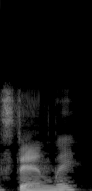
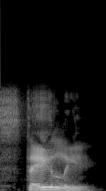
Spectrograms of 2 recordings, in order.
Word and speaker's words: Staley: do not know dude are you Lane Stanley don't like that name sake it's Staley and today I found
